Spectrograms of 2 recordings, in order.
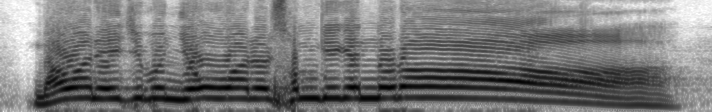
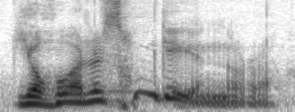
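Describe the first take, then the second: First: Slow, much louder, 여호와를 punched hard; proclaiming shout. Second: Said in the usual way. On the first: Retold or imitated. Joshua vows before the people, shouting slowly. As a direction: declare the vow at the top of your voice.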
